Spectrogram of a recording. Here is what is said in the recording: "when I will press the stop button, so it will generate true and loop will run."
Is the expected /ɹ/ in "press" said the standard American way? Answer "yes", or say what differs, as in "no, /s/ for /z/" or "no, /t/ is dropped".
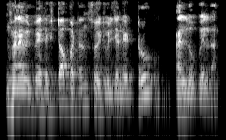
no, /ɹ/ is dropped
